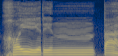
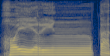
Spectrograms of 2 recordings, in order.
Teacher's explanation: Jadi apabila ada tanwin atau nun mati berjumpa dengan huruf to, dal, ta, maka dibaca ikhfa, yaitu ikhfanya ikhfa a'la. Bunyi vokalnya nn, yaitu samarnya lebih dominan daripada dengungnya.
